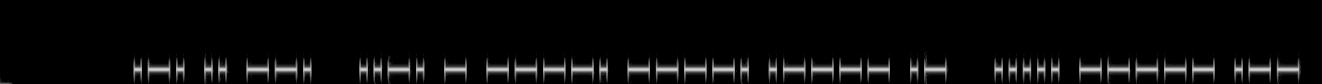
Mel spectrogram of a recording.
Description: Morse code, heard as a keyed tone, about 17 wpm, 700 Hz. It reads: RIG FT991A 50W
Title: Practice QSO - Exchange 2 - Info - 17wpm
